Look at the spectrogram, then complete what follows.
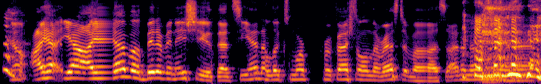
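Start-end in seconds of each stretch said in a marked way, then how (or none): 4.5-5.4 high, loud laughing tease. Real, not acted. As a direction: tease her through a laugh. Teasing about her suit.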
